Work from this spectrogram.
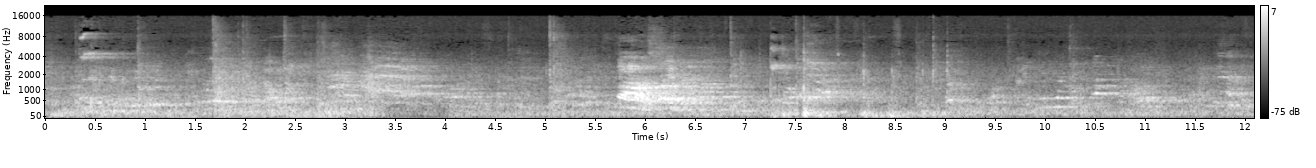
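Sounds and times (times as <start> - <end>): rackets hitting shuttlecock: 0.7 - 2.9, 5.0 - 5.3.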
